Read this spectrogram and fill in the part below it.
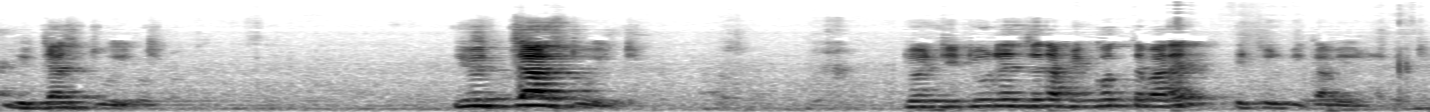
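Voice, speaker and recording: In a hall full of people, an energetic male trainer with a high, bright voice runs a live motivational workshop on public speaking, repeatedly pressing the audience for replies. The recording is echoey, picked up from a distant microphone.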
